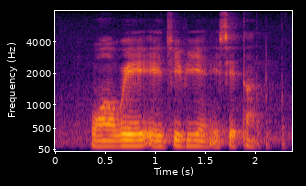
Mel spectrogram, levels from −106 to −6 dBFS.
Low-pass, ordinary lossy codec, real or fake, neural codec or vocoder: none; none; real; none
